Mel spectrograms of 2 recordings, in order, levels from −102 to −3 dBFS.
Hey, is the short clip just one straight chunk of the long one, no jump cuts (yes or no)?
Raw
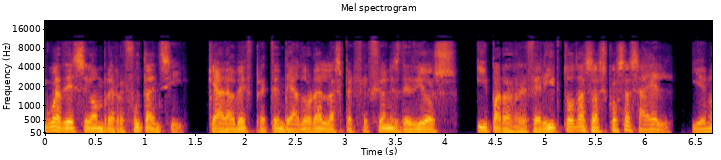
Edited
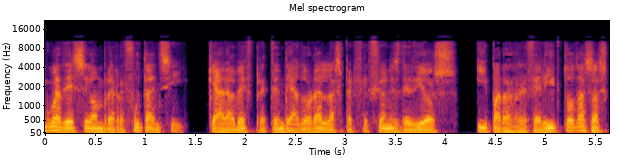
yes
